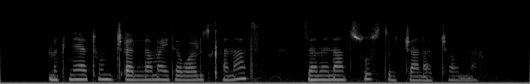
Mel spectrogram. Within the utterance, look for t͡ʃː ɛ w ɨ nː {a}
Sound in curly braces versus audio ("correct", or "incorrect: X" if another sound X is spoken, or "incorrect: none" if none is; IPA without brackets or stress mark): correct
